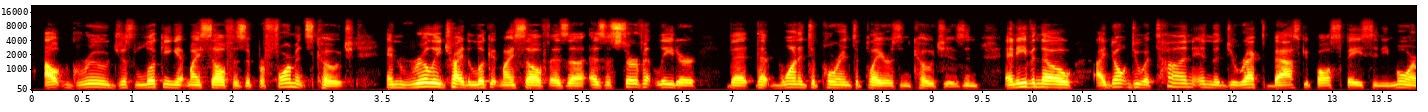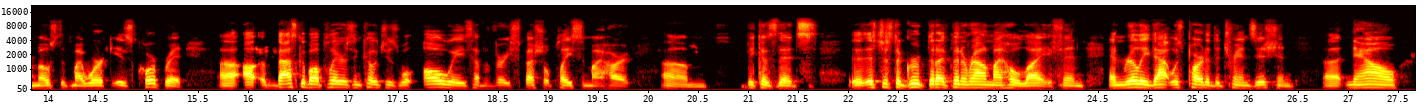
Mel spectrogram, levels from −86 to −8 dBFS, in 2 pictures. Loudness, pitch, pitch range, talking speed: -24 LUFS, 135 Hz, 120-150 Hz, 200 wpm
